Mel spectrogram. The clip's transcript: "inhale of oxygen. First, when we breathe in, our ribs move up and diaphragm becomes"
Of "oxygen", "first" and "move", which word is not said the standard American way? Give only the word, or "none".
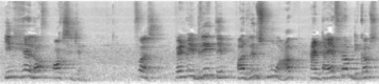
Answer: move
